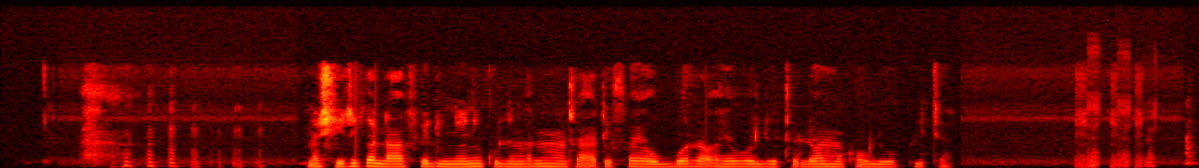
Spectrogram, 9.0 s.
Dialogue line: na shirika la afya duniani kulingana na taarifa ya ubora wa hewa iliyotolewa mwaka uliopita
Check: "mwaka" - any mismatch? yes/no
no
